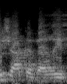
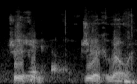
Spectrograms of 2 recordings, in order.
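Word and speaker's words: Giacovelli: It's really Jaci, but that's just too difficult to pronounce. So, we're just going to say that. Giolli.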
